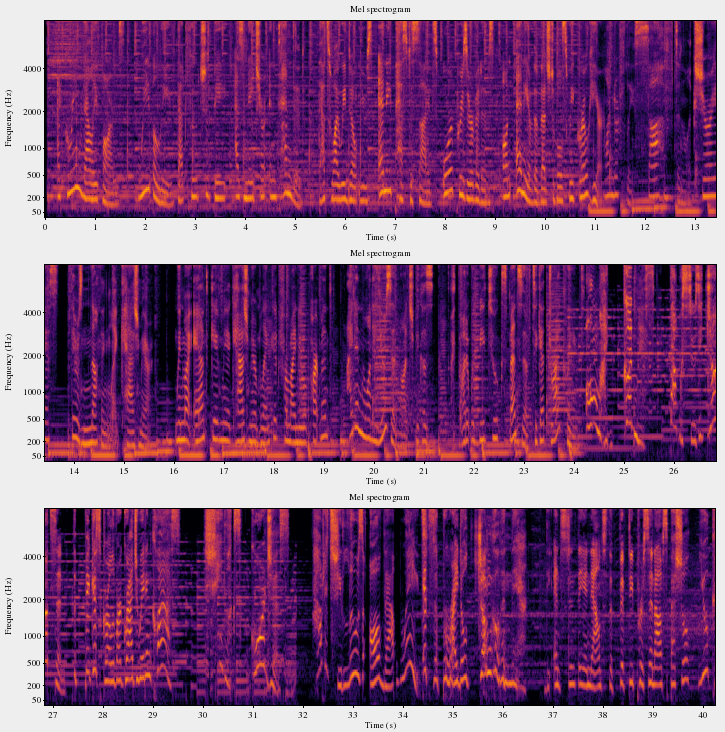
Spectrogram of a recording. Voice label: Commercial Voiceover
